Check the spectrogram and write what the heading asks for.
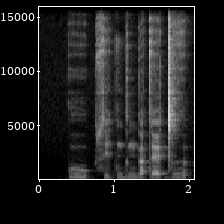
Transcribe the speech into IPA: k uː kʷ s i t ŋ ɡ ə ŋ ɡ a t ɛ ɡ͡ǀ ə̤

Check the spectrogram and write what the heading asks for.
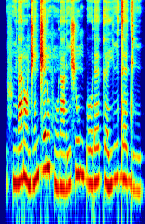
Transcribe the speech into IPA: f ĩ˨ ɾ a˧ ɾ ɔ̃˨ d͡ʒ ɛ̃˨˦ d͡ʒ ɛ˦ ɾ ũ˦˨ f ũ˨ ɾ ã˨ ɾ i˧ ʃ ũ˧ ɡ͡b o˧ ɾ ɛ˦ k ɛ˧ j i˦ d ɛ˦ d i˧

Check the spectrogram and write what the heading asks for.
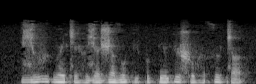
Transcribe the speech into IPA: ʑ ɨ v i b ɛ̃ c e ɦ ɘ ʑ ɛ ʒ ɐ ð u pʲ a p ɘ pʲ ũ pʲ ʉ ʂ ũ ɦ ɘ θ ʉ c ɐ

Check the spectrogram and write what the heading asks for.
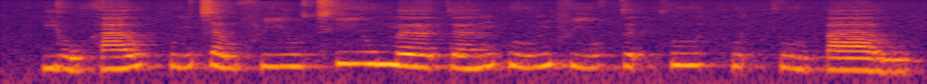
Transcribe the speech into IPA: j o˨˩ w h aː˨˥ w kʷʰ ɪ˨˥ ŋ t͡s ɐ˨ w f iː˧ w t͡sʰ iː˥ w m œː˧ t̪ œː˨˥ ŋ p uː˨˥ ŋ f iː˨˥ w t̪ ɵ˨˥ t̚ t̪ʰ uː˥ t̚ kʷ ɐ˧ t̚ kʰ uː˨˩ p aː˨˩ w

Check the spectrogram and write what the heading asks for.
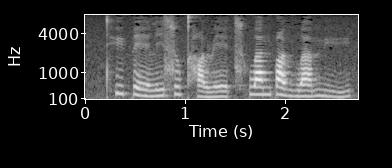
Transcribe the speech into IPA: t̪ʰ y˥ p e˨˩ ɪ̯ l i˧˥ s u˥˩ kʰ ɑ˩ ʊ̯ ɻ e˨˩ ɪ̯ t͡sʰ w a˥ n p ɑ˨ ʊ̯ n̪ w ä˧˥ m y˨˩˦

